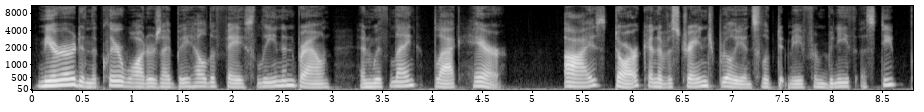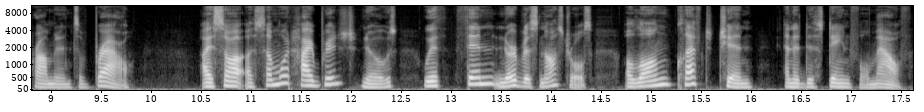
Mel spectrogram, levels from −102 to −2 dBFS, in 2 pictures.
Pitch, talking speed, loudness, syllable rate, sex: 160 Hz, 180 wpm, -20 LUFS, 4.9 syllables/s, female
